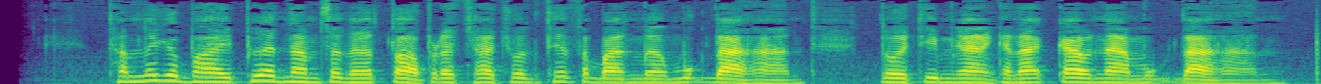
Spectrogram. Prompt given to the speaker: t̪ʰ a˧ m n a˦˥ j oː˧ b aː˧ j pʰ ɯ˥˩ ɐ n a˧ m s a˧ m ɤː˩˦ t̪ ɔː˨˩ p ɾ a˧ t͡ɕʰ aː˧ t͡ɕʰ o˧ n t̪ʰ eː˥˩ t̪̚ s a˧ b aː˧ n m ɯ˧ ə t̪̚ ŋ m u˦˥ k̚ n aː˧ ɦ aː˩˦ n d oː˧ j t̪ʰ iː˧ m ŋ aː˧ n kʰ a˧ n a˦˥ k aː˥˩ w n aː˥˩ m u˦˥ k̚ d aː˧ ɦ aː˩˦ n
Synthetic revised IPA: t̪ʰ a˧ m n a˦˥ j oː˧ b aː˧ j pʰ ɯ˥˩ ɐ n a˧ m s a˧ n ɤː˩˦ t̪ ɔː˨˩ p ɾ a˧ t͡ɕʰ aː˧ t͡ɕʰ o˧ n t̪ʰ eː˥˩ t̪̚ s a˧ b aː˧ n m ɯ˧ ə ŋ m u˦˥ k̚ d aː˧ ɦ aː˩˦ n d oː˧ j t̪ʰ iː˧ m ŋ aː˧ n kʰ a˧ n a˦˥ k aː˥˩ w n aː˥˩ m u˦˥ k̚ d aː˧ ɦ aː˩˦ n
